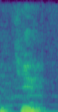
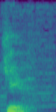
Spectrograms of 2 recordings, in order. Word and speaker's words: GIF: Hero says, sounds like a pillock if you pronounced it with a GIF, with a J. Well, that's he created it. He said you should pronounce it with a J. GIF.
